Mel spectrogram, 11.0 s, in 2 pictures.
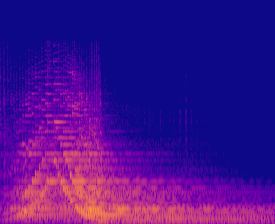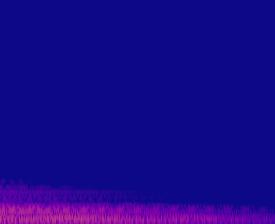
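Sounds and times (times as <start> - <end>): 
guqin plucked: 0.0 - 6.1.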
